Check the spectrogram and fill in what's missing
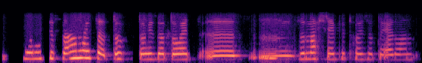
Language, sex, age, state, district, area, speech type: Kashmiri, female, 30-45, Jammu and Kashmir, Bandipora, rural, conversation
